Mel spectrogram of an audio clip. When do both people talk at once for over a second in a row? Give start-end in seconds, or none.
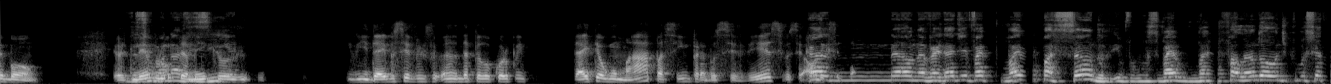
1.2-2.4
